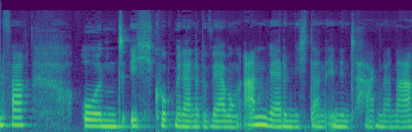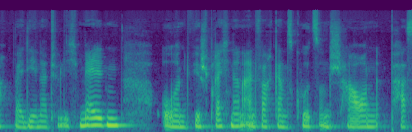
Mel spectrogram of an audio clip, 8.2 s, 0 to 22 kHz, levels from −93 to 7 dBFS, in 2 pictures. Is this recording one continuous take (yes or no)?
yes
